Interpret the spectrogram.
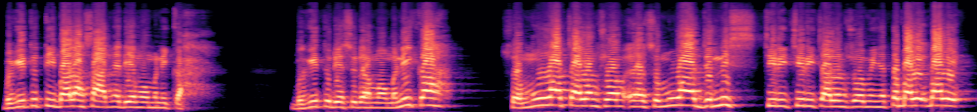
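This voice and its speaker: A man with a Medan accent preaching a sermon, joking and telling lively stories. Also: high voice, moderate pace, rough recording. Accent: Medan Indonesian. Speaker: Islamic preacher. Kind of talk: humorous sermon.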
